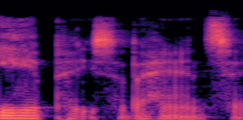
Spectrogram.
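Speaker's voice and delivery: ordinary delivery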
